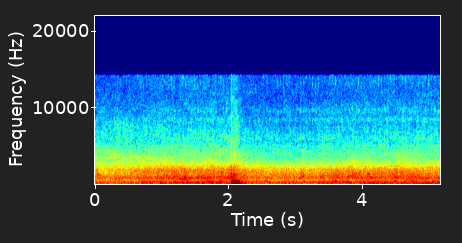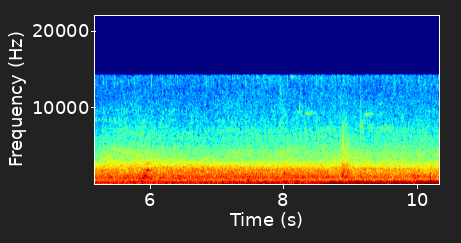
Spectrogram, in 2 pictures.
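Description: Car driving through city traffic: steady road and engine noise that grows slowly louder, with one sharp knock about two seconds in.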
